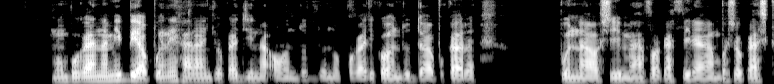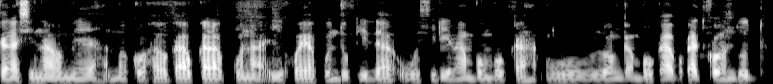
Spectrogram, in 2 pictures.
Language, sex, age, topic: Oshiwambo, female, 18-24, agriculture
